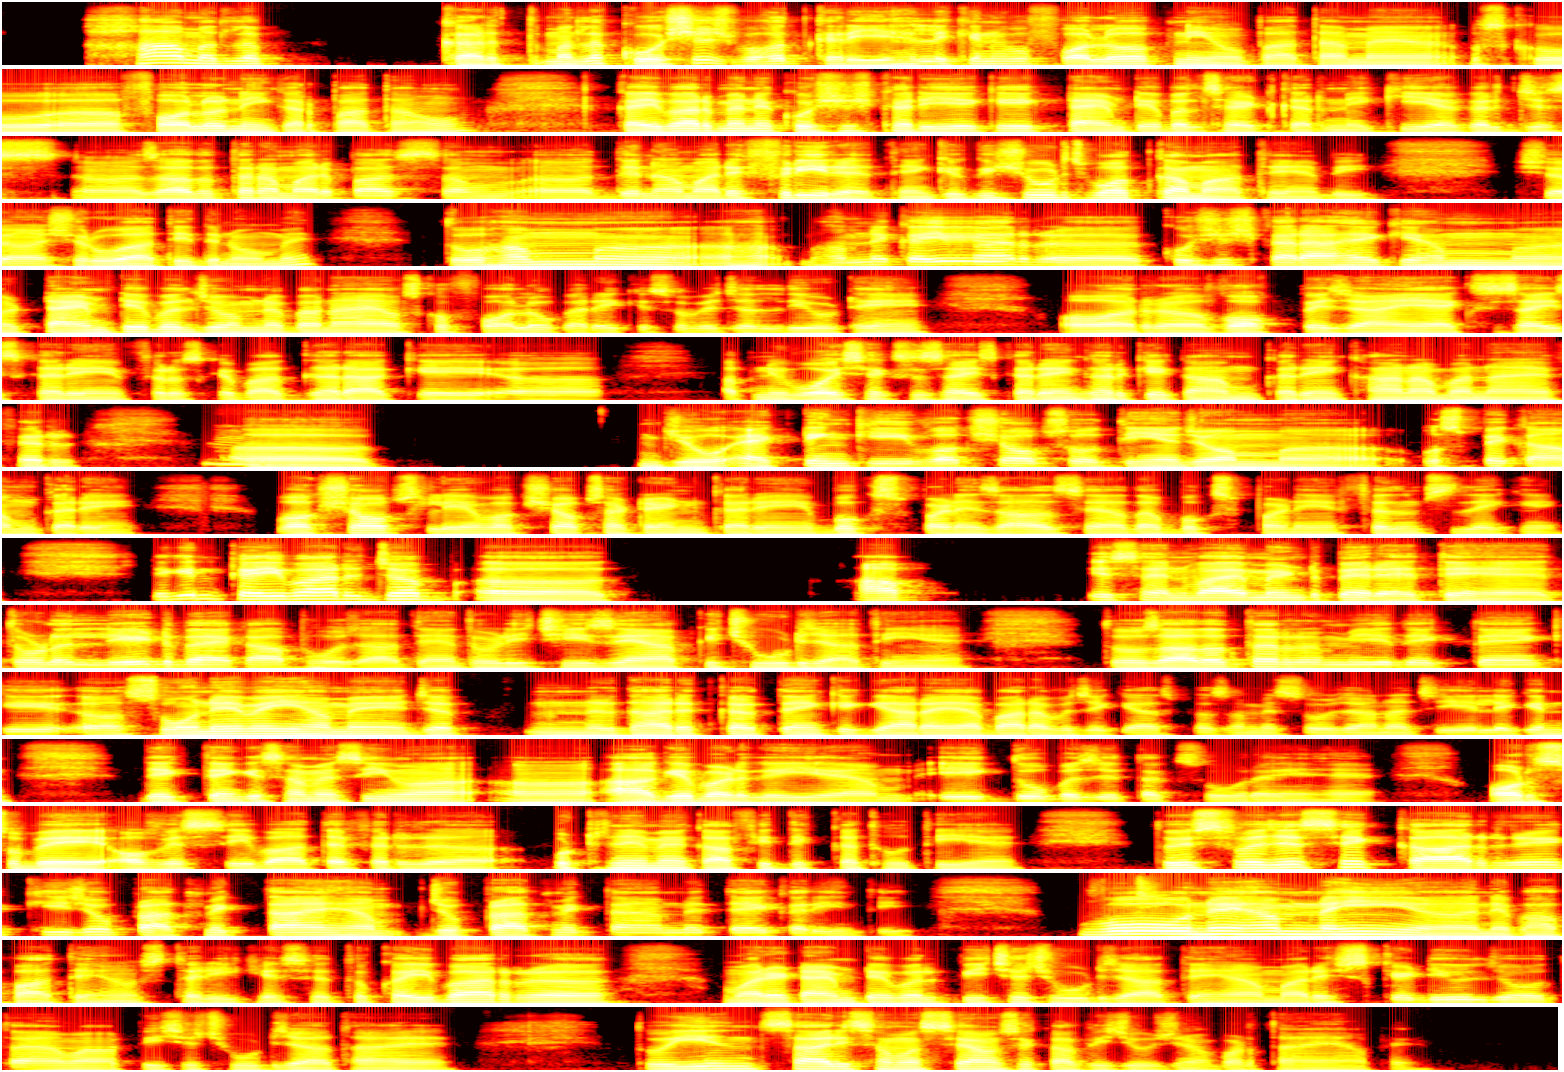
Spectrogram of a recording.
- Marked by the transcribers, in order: in English: "फॉलो अप"; in English: "फॉलो"; in English: "टाइम टेबल सेट"; in English: "फ्री"; in English: "शूट्स"; in English: "टाइम टेबल"; in English: "फॉलो"; in English: "वॉक"; in English: "एक्सरसाइज़"; in English: "वॉइस एक्सरसाइज़"; in English: "एक्टिंग"; in English: "वर्कशॉप्स"; in English: "वर्कशॉप्स"; in English: "वर्कशॉप्स अटेंड"; in English: "बुक्स"; in English: "बुक्स"; in English: "फ़िल्म्स"; in English: "एनवायरनमेंट"; in English: "लेड बैक"; in English: "ऑब्वियस"; in English: "टाइम टेबल"; in English: "स्केड्यूल"
- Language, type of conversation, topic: Hindi, advice, कई कार्यों के बीच प्राथमिकताओं का टकराव होने पर समय ब्लॉक कैसे बनाऊँ?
